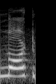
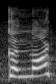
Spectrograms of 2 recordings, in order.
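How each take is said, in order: First: The word begins directly with the n sound. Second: A k sound is heard before the n. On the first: The speaker calls it right. "नॉट म्हणायचं आहे" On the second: The speaker calls it wrong. "आपण कनॉट नाही म्हणायचं आहे"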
